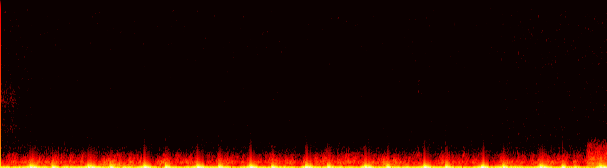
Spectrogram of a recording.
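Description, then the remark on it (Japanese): A steady, muffled heartbeat thumps, heard with a listener's ear pressed against a person's chest, low and soft, the paired lub-dub beats repeating at a calm, even pace for several seconds with no one talking. “ねえ、私の心臓の音聞こえる？静かにするから聞いてみて。”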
